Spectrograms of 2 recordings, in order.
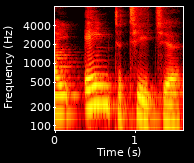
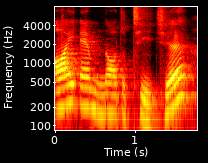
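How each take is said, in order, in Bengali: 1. 'am not' শব্দ দুটো ছোট হয়ে 'ain't' হয়ে যায়। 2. 'am not' শব্দ দুটো পুরোপুরি বলা হয়। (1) "am not কে এখানে কি বললাম? ain't" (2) "am not"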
